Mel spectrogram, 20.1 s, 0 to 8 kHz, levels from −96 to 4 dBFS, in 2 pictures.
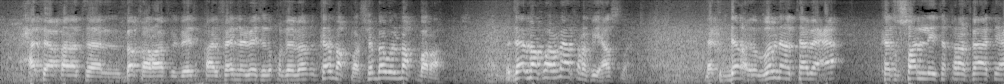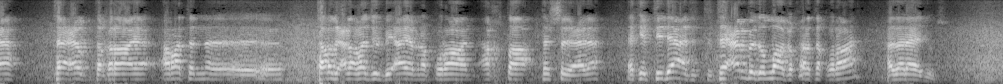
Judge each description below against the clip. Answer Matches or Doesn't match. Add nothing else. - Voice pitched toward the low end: Doesn't match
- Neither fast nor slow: Doesn't match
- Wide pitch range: Doesn't match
